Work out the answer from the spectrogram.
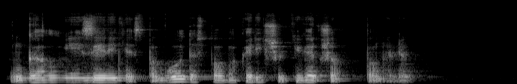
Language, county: Lithuanian, Panevėžys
